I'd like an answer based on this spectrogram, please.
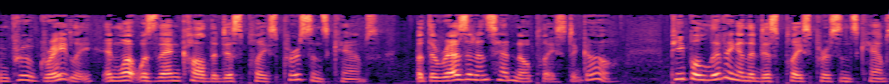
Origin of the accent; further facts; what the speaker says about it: United States; I'm an American Jew who is dedicated to the preservation of the State of Israel existing next to a viable Palestinian state.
